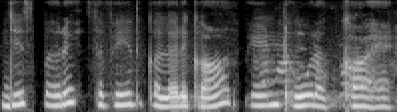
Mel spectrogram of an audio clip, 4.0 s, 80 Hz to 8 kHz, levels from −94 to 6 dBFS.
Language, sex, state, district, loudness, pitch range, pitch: Hindi, female, Uttar Pradesh, Saharanpur, -14 LUFS, 245-280 Hz, 260 Hz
